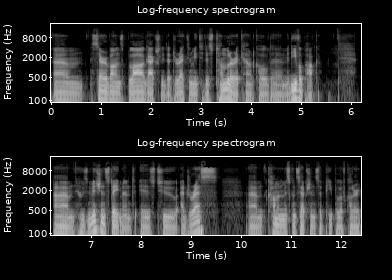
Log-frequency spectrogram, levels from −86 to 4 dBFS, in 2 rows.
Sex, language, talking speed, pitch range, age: male, English, 140 wpm, 75-90 Hz, 30-49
